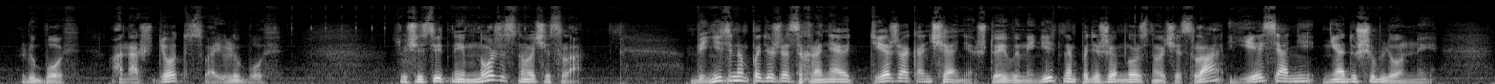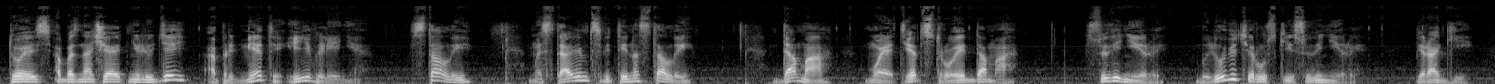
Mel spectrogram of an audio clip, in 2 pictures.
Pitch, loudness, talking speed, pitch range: 115 Hz, -17 LUFS, 100 wpm, 95-135 Hz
